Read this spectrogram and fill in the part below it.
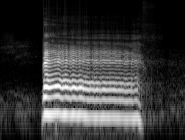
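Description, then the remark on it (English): A person imitates a sheep with one long, wavering "baa" bleat as the punchline of an "interrupting sheep" knock-knock joke, loud, lasting just over a second before cutting off into silence. “Interrupting sheep.”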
